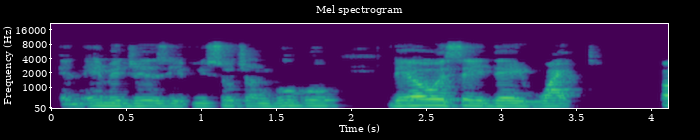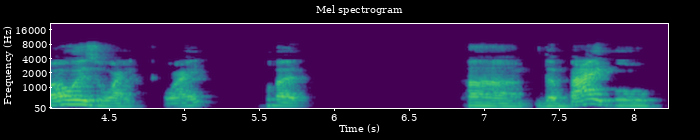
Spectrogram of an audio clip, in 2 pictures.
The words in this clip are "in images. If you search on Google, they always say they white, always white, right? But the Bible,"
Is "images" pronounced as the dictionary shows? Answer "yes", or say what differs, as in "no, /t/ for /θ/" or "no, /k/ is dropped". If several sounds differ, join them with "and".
yes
